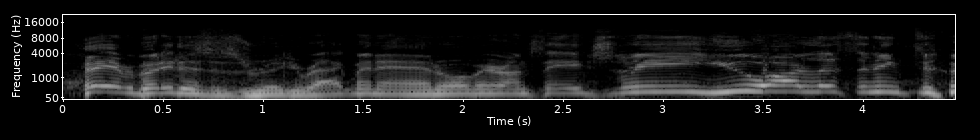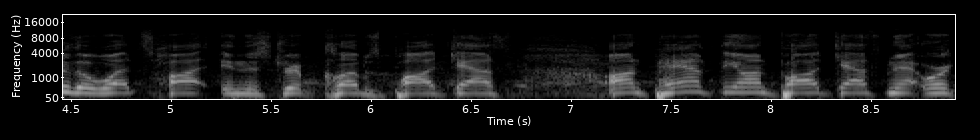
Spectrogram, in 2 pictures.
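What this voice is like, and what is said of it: Strip club DJ announcer voice. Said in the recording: “let me do it as a strip club DJ voice”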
